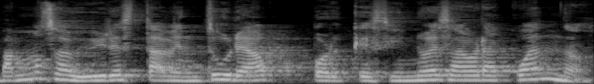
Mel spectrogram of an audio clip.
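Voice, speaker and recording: The woman's voice sits at a medium pitch. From Argentina, Buenos Aires. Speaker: actress and singer. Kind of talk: casual interview chat.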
